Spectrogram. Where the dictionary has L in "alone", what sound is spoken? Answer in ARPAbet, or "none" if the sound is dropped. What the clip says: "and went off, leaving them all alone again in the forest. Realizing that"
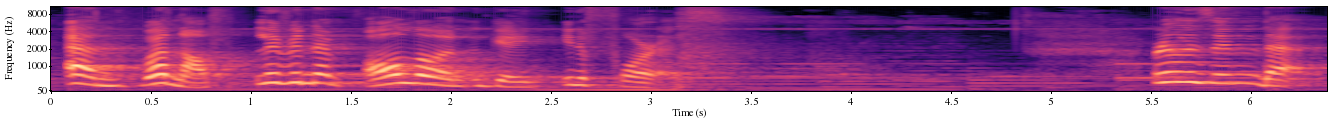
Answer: none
